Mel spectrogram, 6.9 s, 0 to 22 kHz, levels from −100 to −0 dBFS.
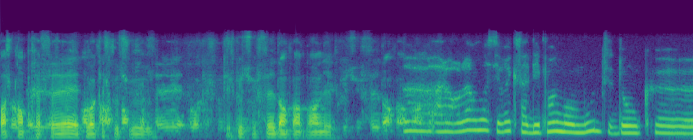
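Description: Echo leak runs from 0.09 to 2.52 s and again from 3.26 to 4.27 s. A copy of the speech returns about 1.04 s after the original. In the first stretch it sits only a little below the direct voice, and in the second it is clearly fainter. The likely cause is a far end playing the call over a loudspeaker, where the echo canceller left part of the microphone pickup in place and sent it back down the line. The audio tops out near 8 kHz, which fits a 24 kbps Opus call.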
